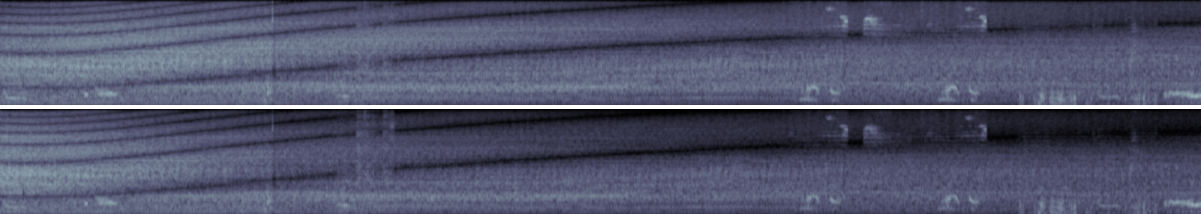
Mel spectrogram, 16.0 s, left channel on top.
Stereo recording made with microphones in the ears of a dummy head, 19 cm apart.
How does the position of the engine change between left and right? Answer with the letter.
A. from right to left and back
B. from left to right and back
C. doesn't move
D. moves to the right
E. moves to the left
E.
